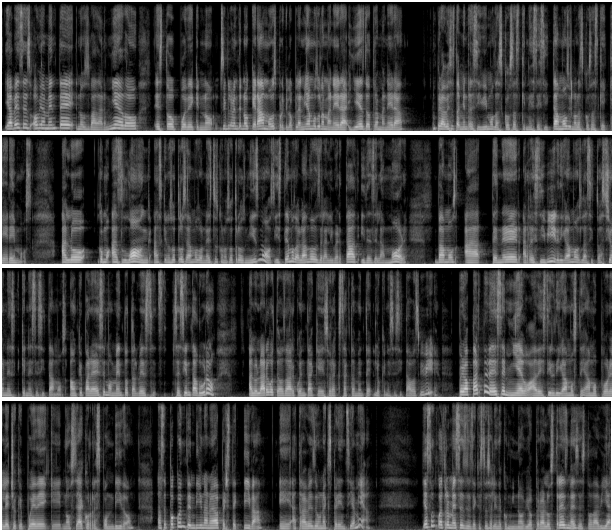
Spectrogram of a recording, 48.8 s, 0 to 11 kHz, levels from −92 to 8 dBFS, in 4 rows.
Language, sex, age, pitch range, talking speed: Spanish, female, 20-39, 175-210 Hz, 185 wpm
